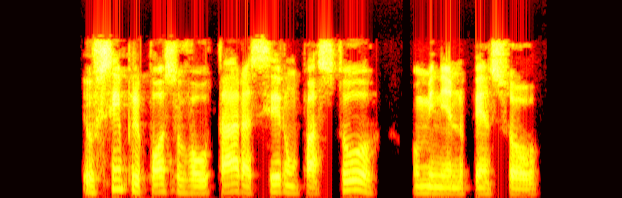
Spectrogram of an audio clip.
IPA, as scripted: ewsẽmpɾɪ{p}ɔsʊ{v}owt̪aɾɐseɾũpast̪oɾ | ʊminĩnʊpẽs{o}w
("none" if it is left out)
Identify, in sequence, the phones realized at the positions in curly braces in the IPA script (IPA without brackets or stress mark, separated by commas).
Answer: p, v, o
